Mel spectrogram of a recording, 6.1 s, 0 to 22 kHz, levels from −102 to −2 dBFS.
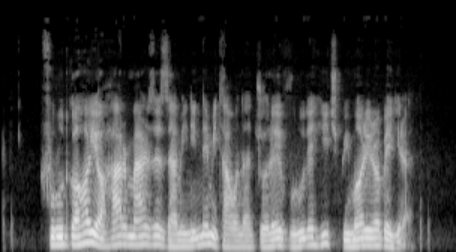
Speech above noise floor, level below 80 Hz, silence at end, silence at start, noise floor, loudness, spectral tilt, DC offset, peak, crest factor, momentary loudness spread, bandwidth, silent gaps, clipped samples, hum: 39 dB; -58 dBFS; 0.65 s; 0.55 s; -57 dBFS; -19 LUFS; -8 dB/octave; under 0.1%; -2 dBFS; 16 dB; 7 LU; 11.5 kHz; none; under 0.1%; none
